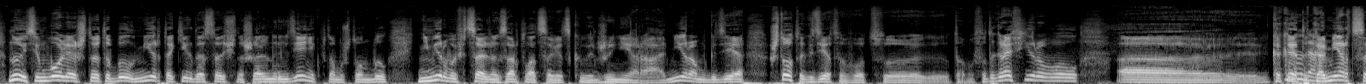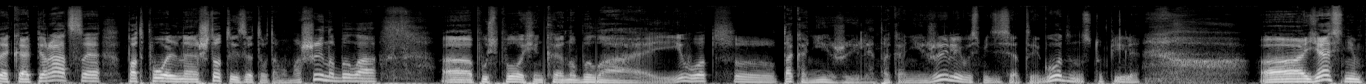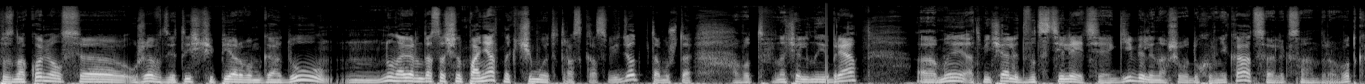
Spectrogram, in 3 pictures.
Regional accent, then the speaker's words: Moscow, Russia; там мы из Москвы

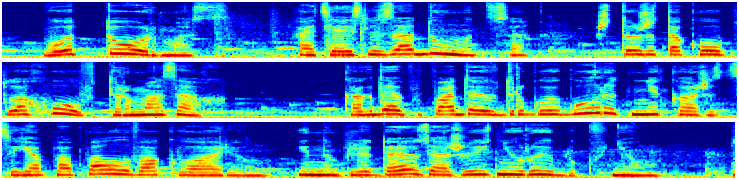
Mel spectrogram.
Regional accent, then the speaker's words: Moscow, Russia; я профессиональный москвич.

